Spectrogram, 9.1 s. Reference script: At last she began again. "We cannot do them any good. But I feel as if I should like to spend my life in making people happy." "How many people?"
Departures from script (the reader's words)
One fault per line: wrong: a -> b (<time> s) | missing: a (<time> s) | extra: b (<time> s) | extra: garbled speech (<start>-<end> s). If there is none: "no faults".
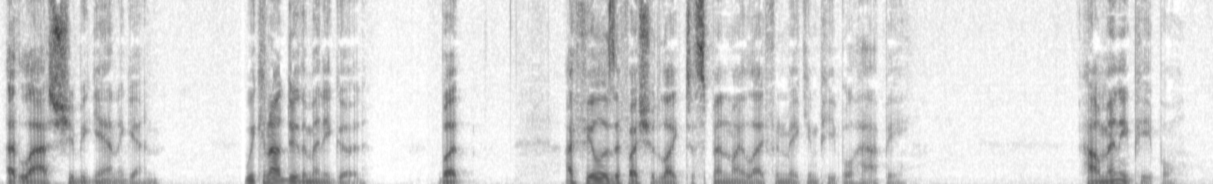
no faults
